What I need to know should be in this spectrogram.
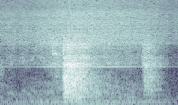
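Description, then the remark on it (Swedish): A single sharp gunshot crack, thin and tinny as if coming over a telephone line, followed moments later by a fainter, shorter knock against a quiet background hiss; terrorists in Stockholm shooting a West German trade attaché during a phone call with a German government official in the evening. “Då hörs ett skott genom telefonluren.”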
